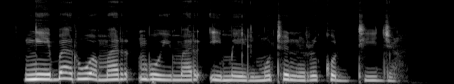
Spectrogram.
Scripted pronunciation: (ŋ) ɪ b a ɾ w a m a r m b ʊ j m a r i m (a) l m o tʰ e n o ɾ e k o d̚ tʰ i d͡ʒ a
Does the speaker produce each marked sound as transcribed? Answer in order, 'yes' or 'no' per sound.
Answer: yes, no

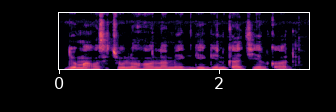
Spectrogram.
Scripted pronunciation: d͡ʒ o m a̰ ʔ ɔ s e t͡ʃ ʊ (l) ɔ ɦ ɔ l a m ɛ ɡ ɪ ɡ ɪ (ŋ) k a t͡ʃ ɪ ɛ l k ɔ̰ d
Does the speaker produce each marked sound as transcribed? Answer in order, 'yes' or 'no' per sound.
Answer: yes, no

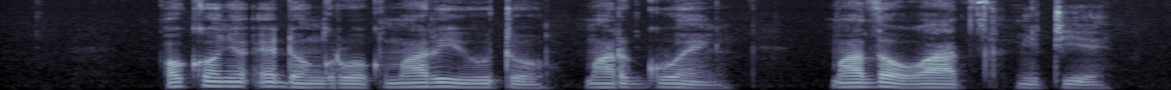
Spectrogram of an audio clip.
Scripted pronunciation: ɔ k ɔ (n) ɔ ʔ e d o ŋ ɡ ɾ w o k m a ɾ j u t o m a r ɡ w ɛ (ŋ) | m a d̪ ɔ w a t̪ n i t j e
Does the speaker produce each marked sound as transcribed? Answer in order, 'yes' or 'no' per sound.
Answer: no, yes

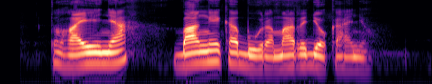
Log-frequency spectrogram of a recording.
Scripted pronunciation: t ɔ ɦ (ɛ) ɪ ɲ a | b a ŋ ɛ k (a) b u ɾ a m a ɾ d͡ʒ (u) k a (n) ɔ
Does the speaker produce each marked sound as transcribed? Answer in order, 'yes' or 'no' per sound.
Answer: no, yes, no, no

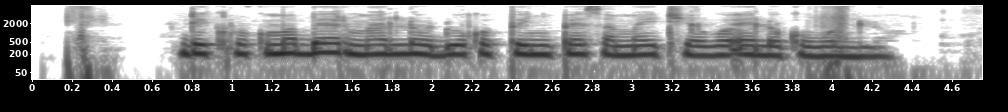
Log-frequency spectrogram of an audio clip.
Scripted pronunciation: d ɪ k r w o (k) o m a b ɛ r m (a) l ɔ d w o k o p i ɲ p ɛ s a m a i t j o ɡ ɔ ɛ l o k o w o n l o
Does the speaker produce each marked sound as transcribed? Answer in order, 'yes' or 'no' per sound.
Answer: yes, yes

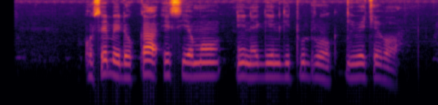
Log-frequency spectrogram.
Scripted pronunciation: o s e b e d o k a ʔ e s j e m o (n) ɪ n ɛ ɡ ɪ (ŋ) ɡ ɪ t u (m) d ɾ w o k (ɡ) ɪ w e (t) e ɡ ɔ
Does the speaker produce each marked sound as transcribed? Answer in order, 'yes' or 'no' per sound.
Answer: yes, no, no, yes, no

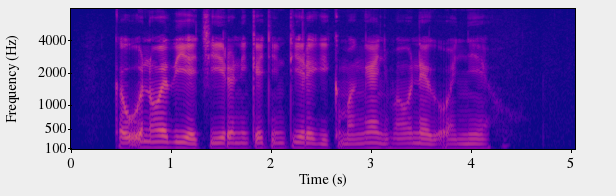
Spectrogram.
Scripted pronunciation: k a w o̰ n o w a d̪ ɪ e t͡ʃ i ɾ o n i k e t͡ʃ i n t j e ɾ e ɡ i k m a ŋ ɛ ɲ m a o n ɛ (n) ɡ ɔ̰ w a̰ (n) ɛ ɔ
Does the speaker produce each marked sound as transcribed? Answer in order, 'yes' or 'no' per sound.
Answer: no, no

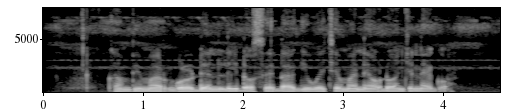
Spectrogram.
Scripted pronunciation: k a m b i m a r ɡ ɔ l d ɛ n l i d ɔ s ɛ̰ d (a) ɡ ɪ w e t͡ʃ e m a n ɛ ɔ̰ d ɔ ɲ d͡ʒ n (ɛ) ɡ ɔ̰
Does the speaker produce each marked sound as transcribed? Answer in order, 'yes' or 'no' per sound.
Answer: yes, yes

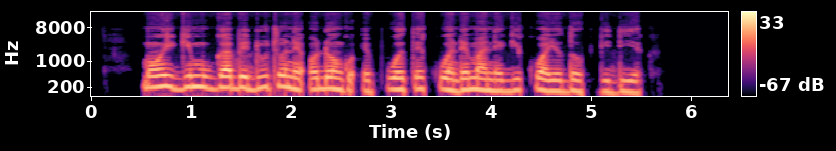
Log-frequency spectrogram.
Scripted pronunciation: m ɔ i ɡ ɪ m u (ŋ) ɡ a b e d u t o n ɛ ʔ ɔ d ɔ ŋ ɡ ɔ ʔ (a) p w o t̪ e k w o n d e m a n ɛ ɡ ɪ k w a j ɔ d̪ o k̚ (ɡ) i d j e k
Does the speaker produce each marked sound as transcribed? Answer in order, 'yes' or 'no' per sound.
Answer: no, no, yes

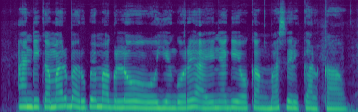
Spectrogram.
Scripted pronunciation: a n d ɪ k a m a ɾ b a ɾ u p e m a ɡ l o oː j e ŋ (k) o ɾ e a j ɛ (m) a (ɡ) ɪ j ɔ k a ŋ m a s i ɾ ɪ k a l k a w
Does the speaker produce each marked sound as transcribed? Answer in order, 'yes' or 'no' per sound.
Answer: no, no, yes

